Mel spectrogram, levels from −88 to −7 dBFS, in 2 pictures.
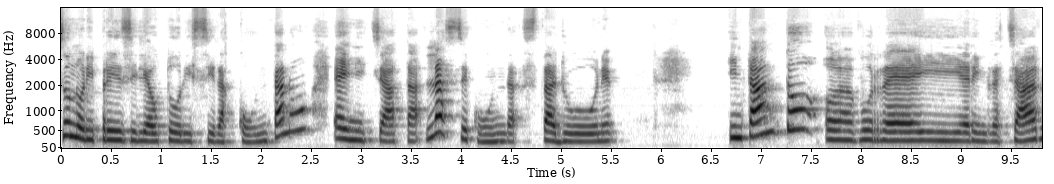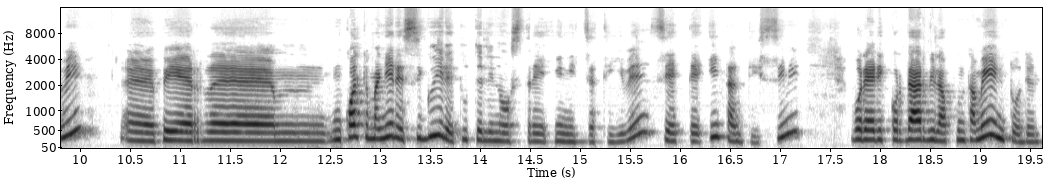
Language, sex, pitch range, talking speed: Italian, female, 210-285 Hz, 100 wpm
